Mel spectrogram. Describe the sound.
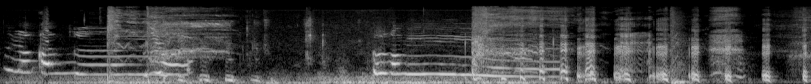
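A cat meows twice, each a long, drawn-out cry that slides downward in pitch, fairly loud, with voices and laughter murmuring underneath and afterward.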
